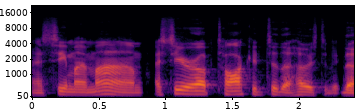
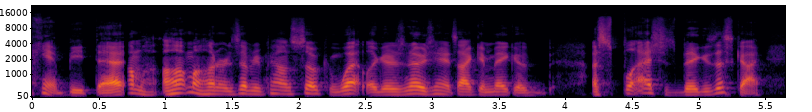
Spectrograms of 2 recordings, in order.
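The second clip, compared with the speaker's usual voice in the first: usual speaking voice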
